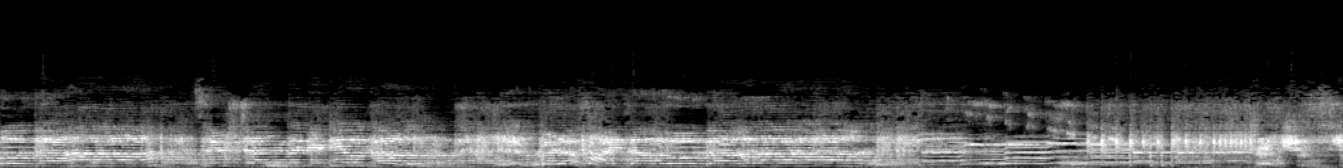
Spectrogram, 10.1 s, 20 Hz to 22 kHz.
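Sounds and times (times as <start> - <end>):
electronic melody: 6.9 - 9.5
light beat: 7.6 - 9.5.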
